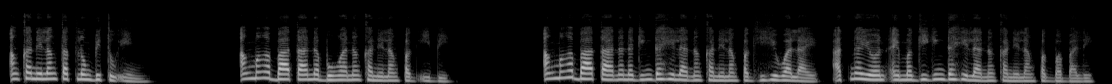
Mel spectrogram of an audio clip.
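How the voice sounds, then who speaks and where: A woman narrates a dramatic romance in a scripted storybook style. Her pitch sits in the middle range and her delivery is measured and sentimental. The sound is very dry, with no room on it. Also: darkish tone, no room sound.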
